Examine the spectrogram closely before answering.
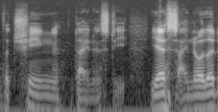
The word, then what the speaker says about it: Qing: So Q becomes Ch, the Qing dynasty.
